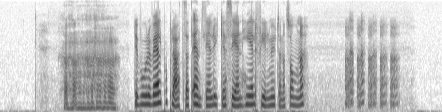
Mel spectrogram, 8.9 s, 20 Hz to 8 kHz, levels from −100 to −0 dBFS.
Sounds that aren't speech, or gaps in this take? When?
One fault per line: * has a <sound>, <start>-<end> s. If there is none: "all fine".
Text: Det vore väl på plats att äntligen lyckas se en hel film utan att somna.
* has a laugh, 1.2-2.4 s
* has a laugh, 6.9-8.0 s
